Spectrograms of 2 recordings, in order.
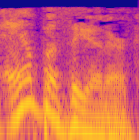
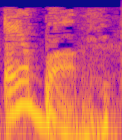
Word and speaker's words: amphitheater: Amphitheater. – Amba. – It is amphitheater. For God's sake, pronounce it correctly.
